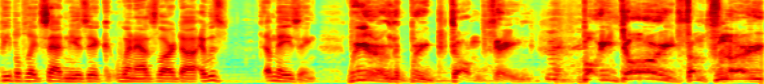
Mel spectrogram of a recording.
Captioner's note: deep gruff voice; normal voice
